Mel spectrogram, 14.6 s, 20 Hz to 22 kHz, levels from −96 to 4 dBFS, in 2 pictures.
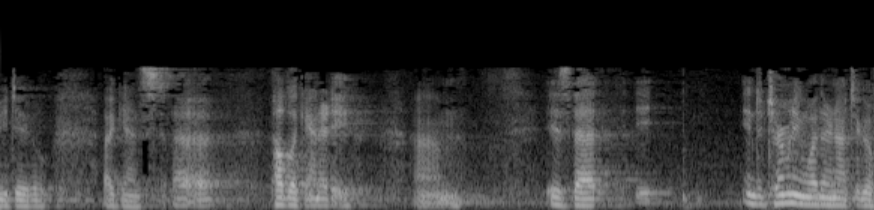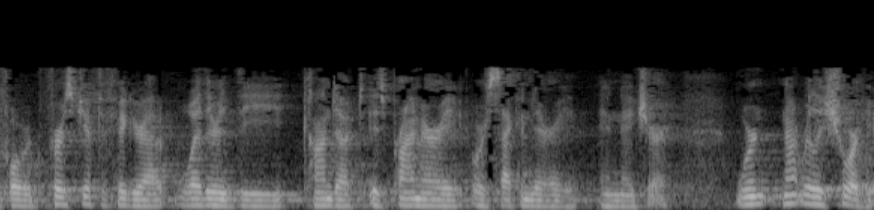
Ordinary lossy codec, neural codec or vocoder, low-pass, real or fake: MP3, 24 kbps; none; 7.2 kHz; real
